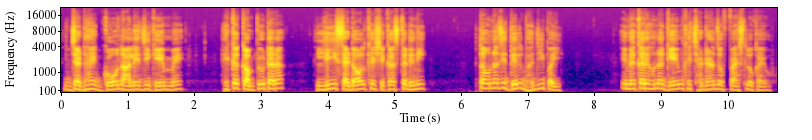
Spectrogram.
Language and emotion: Sindhi, sad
